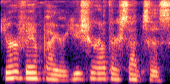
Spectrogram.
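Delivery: soft mutter murmured under the breath. Stepping close to the vampire, she speaks to him in Elven, said under her breath. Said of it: "say under her breath in Elven".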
